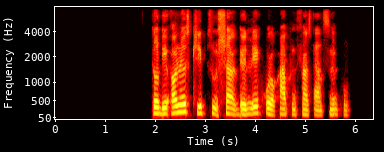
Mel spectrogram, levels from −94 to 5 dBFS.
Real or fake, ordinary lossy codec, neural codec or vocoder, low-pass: fake; none; codec, 16 kHz, 1 kbps, FreqCodec, larger model; 7.2 kHz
